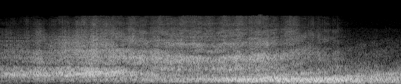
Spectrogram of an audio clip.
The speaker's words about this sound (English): You have to wear earplugs to get close to the fighters, and they rattle your chest and body as they kick in the afterburners to take off.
